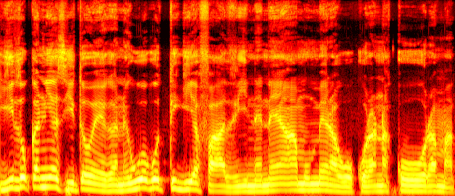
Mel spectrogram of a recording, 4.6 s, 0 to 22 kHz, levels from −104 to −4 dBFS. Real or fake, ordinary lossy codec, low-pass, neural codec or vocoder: real; none; none; none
